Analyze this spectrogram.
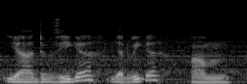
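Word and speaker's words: Jadwiga: we're playing uh y Yad via Yad via um I think W is pronounced a v in Polish we're going to play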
